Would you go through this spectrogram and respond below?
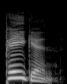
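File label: "pagan", English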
